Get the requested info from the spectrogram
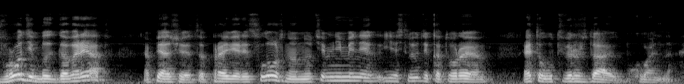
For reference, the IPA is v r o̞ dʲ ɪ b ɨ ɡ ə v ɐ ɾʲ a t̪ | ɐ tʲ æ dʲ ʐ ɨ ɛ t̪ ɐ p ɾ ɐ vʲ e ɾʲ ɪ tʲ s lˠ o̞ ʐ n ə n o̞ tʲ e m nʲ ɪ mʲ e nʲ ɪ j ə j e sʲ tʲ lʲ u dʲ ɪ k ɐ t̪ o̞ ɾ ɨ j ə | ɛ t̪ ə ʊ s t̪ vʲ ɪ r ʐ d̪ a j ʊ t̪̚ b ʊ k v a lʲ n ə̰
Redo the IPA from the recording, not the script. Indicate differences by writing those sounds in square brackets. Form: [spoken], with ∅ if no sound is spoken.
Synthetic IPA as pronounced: v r o̞ dʲ ɪ b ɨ ɡ ə v ɐ ɾʲ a t̪ | ɐ [pʲ] æ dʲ ʐ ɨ ɛ t̪ [ə] p ɾ ɐ vʲ e ɾʲ ɪ tʲ s lˠ o̞ ʐ n ə n o̞ tʲ e m nʲ ɪ mʲ e nʲ ɪ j ə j e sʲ tʲ lʲ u dʲ ɪ k ɐ t̪ o̞ ɾ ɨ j ə | ɛ t̪ ə ʊ [∅] t̪ vʲ ɪ r ʐ d̪ a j ʊ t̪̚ b ʊ k v a lʲ n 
